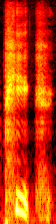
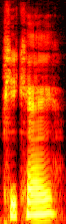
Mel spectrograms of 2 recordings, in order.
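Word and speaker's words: pique: the CE times spin the word Peak p i qu e sometimes people mispronounce it PK sometimes people mispronounce it PK to be funny but Peak is uh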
